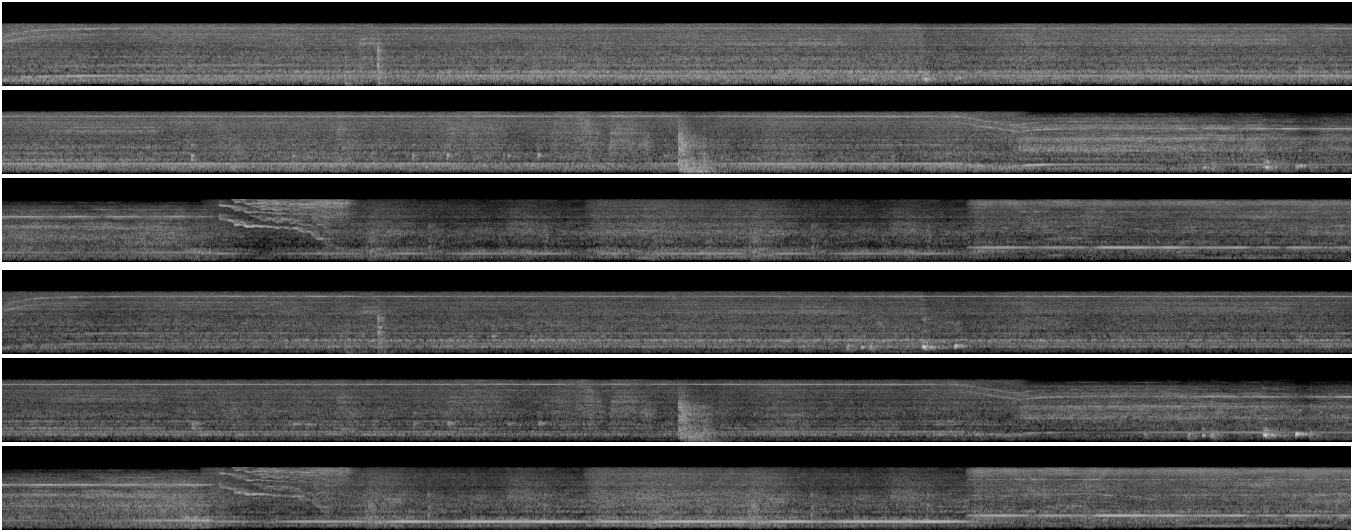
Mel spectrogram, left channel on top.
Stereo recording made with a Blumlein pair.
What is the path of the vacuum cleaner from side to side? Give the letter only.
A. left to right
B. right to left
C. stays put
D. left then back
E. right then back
A.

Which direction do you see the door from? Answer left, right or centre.
left.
